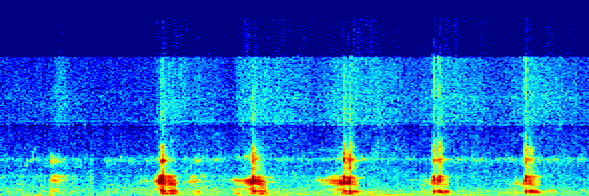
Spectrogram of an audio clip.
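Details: A green frog, common around ponds on summer evenings in Connecticut, gives abrupt, twanging banjo-like notes, five or six separate gulps at roughly one-second intervals over a faint electrical hum.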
